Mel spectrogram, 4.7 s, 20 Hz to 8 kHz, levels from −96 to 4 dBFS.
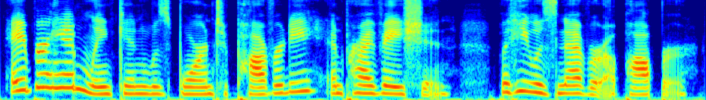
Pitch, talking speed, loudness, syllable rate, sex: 245 Hz, 180 wpm, -18 LUFS, 5.5 syllables/s, female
